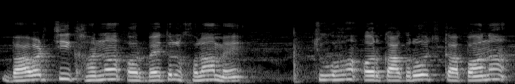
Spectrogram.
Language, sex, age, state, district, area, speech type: Urdu, male, 18-30, Bihar, Purnia, rural, spontaneous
